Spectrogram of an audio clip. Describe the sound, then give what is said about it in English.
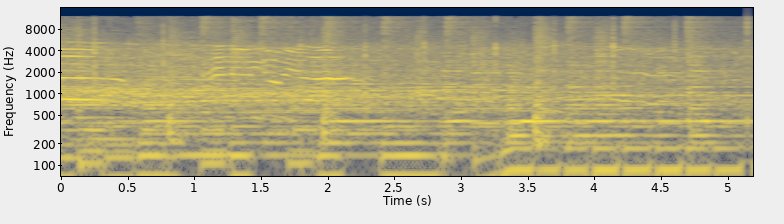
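An audience gives the Lord a mighty hand clap of praise, clapping and cheering loudly, with whoops and shouts rising from the crowd over a steady, booming keyboard bass line, the noise sustained throughout without pause. “Give the Lord a mighty hand clap of praise.”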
